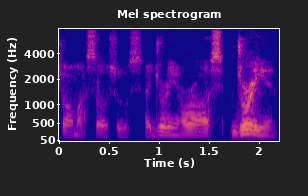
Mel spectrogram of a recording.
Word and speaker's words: Jordian: Jordian is how you say my first name for people who don't know.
